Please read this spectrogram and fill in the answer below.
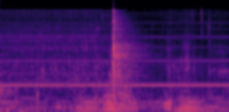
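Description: A steady electronic alarm tone, a single pitch like a patient monitor's, holds over a low hum. About a second in there is a brief rustling scrape as a spring clamp is handled.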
